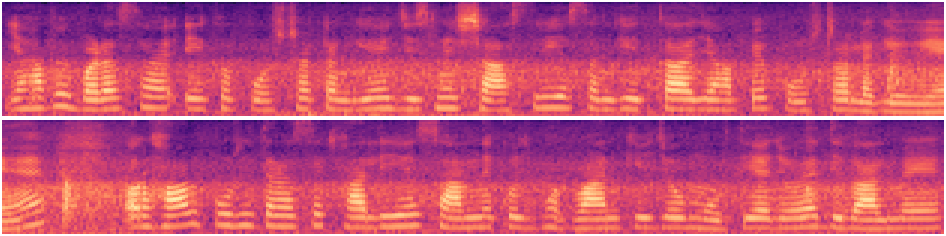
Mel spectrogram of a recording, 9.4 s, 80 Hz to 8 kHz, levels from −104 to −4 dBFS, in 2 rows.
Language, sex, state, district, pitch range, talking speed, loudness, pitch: Hindi, male, Chhattisgarh, Raipur, 200-230 Hz, 225 wpm, -18 LUFS, 215 Hz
